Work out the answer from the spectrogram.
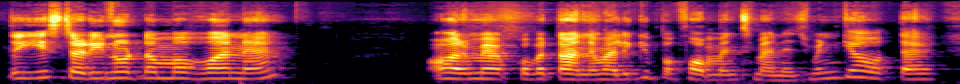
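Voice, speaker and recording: Speaking briskly in a fairly high, pushed and bright voice with fairly even intonation, this woman tutors students for exams. The lesson is casual and chatty, full of everyday examples, and she often pauses to ask "theek hai?" to confirm they're keeping up.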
